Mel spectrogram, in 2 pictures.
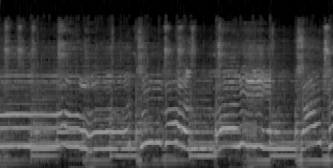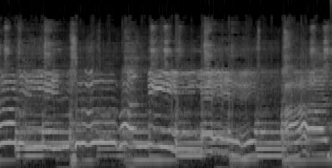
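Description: A woman sings a Nepali folk (dohori) song into a microphone with a bending, ornamented melody, over held harmonium chords and a repeating low rhythmic accompaniment.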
